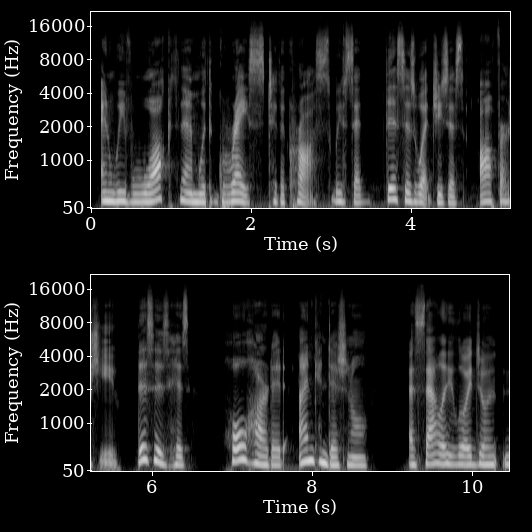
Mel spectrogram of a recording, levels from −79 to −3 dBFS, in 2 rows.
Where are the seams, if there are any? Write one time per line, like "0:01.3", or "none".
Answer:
0:05.7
